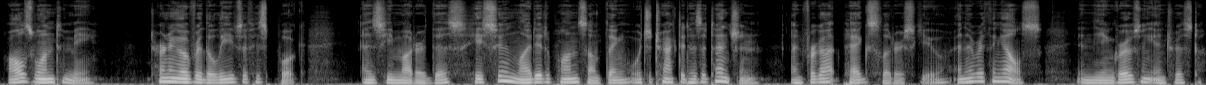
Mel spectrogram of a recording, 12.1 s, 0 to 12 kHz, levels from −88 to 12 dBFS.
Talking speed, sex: 190 wpm, male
